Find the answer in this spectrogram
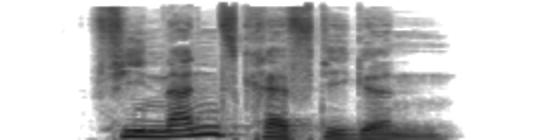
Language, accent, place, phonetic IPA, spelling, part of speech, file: German, Germany, Berlin, [fiˈnant͡sˌkʁɛftɪɡn̩], finanzkräftigen, adjective, De-finanzkräftigen.ogg
- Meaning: inflection of finanzkräftig: 1. strong genitive masculine/neuter singular 2. weak/mixed genitive/dative all-gender singular 3. strong/weak/mixed accusative masculine singular 4. strong dative plural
